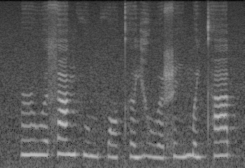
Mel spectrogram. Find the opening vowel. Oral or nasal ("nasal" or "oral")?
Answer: oral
